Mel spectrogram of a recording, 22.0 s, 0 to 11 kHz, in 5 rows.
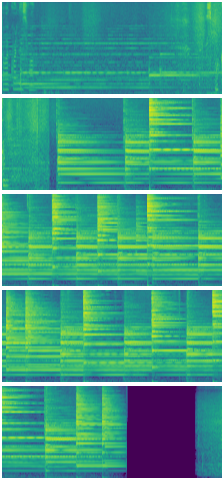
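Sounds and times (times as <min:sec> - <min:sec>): low bell humming: 0:05.5 - 0:20.1
small church bells ringing: 0:05.5 - 0:20.1.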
